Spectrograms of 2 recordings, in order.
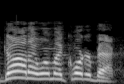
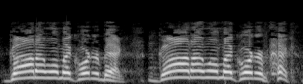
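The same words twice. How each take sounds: First: Put-on high, louder child's yell. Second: Put-on high, louder child's yell at full swing. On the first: Little girl yelling from the swing, high and louder. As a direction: shout it up to the sky from the swing. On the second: Little girl yelling to God at the top of the swing, high and louder. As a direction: call it out to God, louder each time. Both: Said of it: "she was yelling".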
